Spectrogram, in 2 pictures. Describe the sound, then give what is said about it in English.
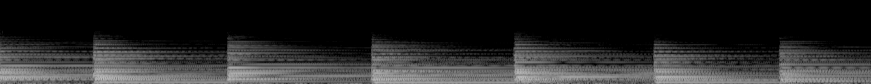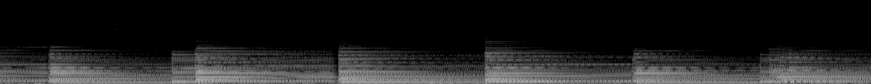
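A 1-6-2-5 chord cadence played in different inversions, with C's on the outside of the voicings, ending on a B flat major 9 chord; a dozen or so chords are each struck and left to decay in a slow, even rhythm. “and then we'll end on beautiful B flat major 9 chord with the C's on the outside. The whole thing sounds like this.”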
